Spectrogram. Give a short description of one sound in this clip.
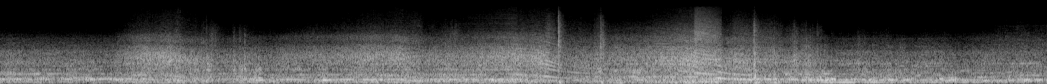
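Racing car engines roar at high revs.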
